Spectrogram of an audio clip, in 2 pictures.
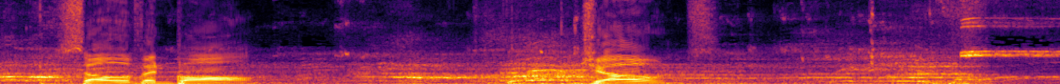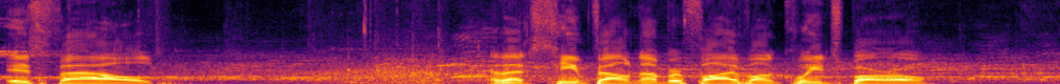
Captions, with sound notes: Sullivan ball. Jones. (whistle) Is fouled. And that's team foul number five on Queensborough.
